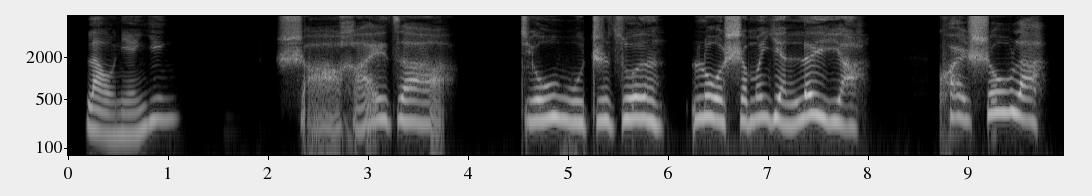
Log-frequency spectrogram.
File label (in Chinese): 老年音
